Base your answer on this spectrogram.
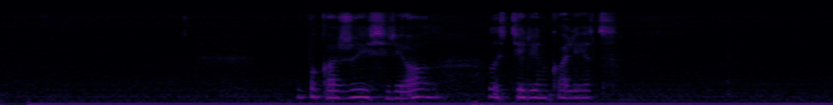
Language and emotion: Russian, sad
